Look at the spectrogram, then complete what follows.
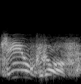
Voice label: bailout, speech hun; War Thunder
